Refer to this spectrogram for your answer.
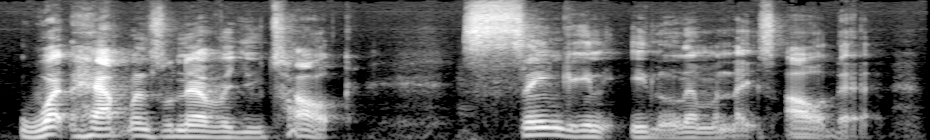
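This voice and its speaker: A man speaks at medium pitch with ordinary pitch variation. The recording is very clean, with a silent background. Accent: Southern US. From US South, Louisiana. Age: 40s. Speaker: singer-songwriter. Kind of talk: casual chat. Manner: halting.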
